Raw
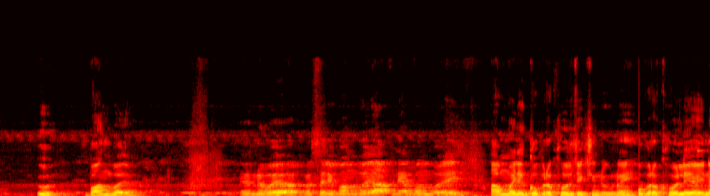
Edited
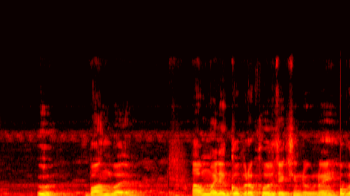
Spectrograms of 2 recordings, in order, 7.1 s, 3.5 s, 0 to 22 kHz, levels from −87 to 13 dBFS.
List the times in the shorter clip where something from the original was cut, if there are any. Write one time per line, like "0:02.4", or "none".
0:01.7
